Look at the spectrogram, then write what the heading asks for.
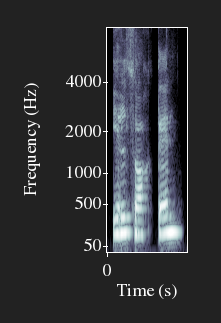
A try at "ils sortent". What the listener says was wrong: না, আমি বলেছিলাম যে ইল এল প্লুরালের কনজুগেশন থেকে সব সময় ইএনটি মিউট থাকবে, ইএনটি উচ্চারণ করা যাবে না। তাহলে আপনার উচ্চারণটা আসবে টি পর্যন্ত।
